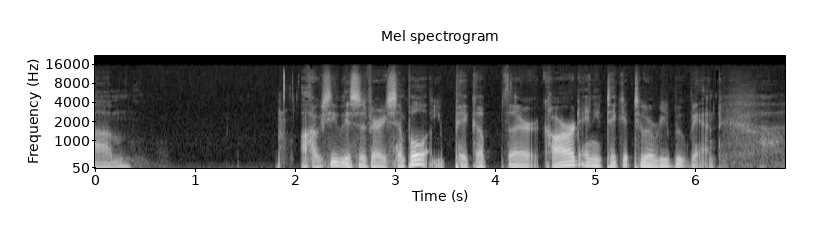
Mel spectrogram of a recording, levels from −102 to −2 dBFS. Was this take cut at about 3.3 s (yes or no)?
yes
